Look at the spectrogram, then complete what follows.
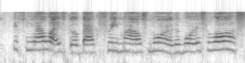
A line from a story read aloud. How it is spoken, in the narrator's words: she wailed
